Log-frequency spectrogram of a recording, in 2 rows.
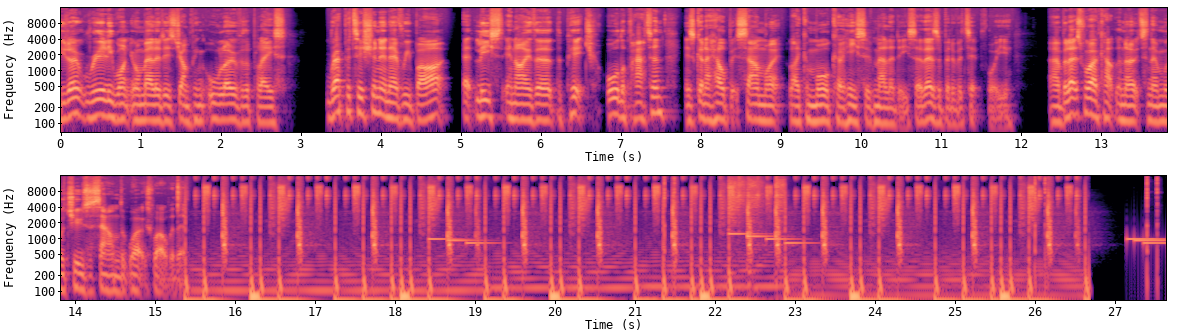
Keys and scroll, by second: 15.6 space, 26.7 space.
